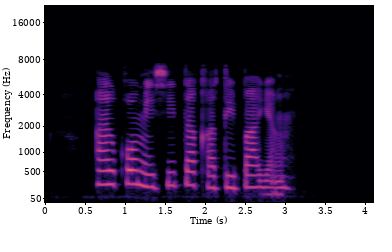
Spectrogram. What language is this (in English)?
Puno Quechua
